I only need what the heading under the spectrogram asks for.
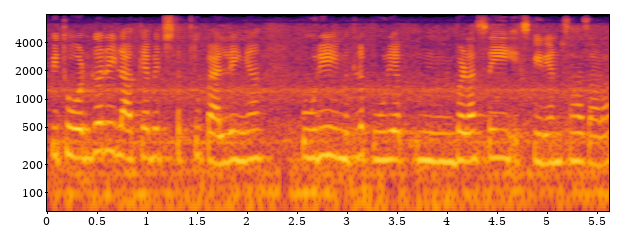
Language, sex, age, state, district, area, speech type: Dogri, female, 18-30, Jammu and Kashmir, Reasi, urban, spontaneous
